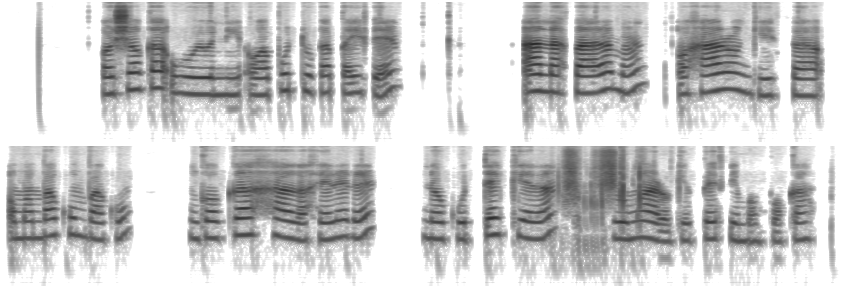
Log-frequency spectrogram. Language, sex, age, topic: Oshiwambo, female, 18-24, agriculture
